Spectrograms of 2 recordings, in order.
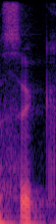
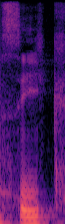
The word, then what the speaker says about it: Sikh: Sikh way of life. And you don't have to be a Sikh, that's not the correct pronunciation, but just so you know, I'm not saying Sikh like have a cold, you know.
